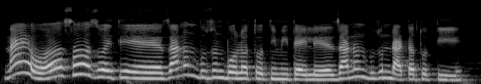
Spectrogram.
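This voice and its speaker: A woman voices a bickering, loving village wife for a comedy cartoon. Her voice is high, her Marathi is rural Vidarbha, and she talks in an emphatic, nagging, chatty way. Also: normal speed, a little mellow, close to an everyday voice. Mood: chatty, explaining. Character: bickering but loving Indian village wife and mother-in-law. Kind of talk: cartoon comedy dub dialogue.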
